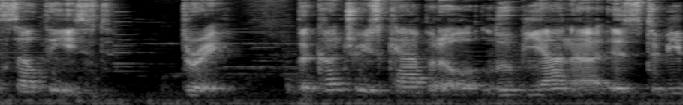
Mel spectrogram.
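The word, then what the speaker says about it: Ljubljana: the South and Southeast three the country's capital lupana is to be pronounced as lupana without any JS four Slovenia is known for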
